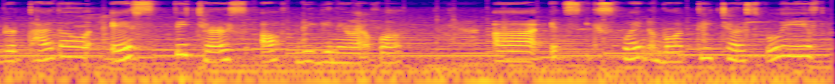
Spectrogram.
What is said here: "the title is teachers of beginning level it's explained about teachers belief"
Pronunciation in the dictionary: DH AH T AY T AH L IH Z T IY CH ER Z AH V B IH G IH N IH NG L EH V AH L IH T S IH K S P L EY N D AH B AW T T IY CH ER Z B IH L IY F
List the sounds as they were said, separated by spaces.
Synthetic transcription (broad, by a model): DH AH T AY T AH L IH S T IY CH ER S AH F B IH G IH N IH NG L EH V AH L IH T S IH K S P L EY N AH B AW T T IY CH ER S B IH L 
